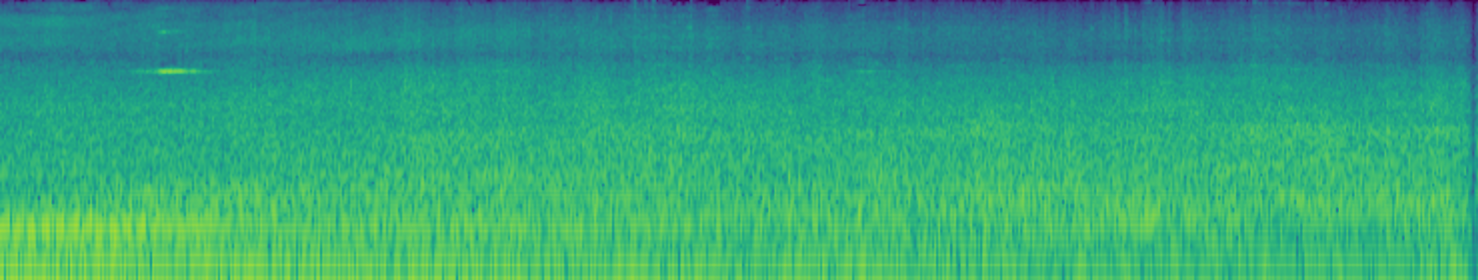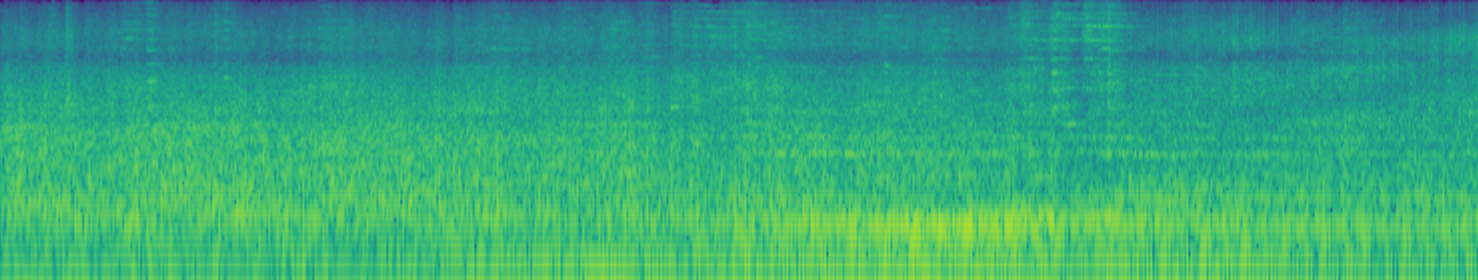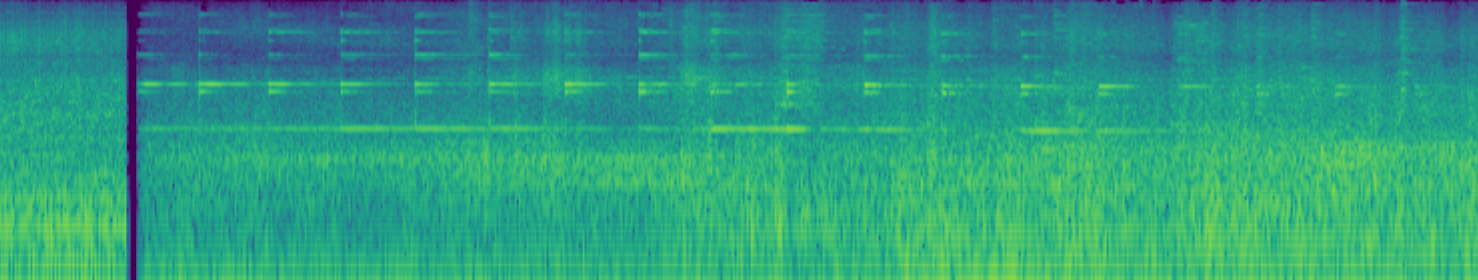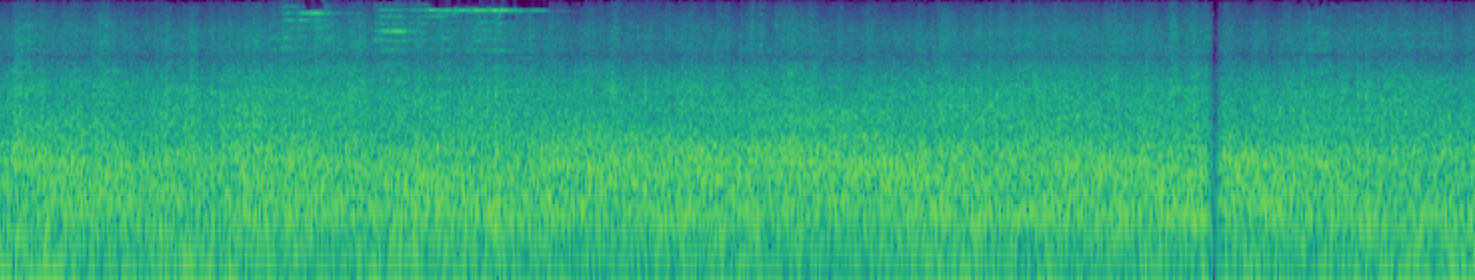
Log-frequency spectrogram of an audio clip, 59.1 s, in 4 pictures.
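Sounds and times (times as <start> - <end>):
diesel locomotive engine drone: 0.0 - 59.0
train wheels rumbling and clattering: 0.0 - 59.0
high ding: 31.0 - 40.9.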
